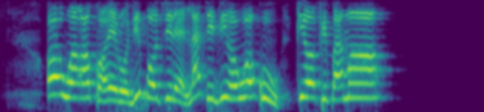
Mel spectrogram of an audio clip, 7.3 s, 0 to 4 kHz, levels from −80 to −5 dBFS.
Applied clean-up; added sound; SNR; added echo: none; none; none; none.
